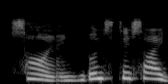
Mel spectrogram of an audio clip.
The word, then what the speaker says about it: sign: on the sign here in this word silent G and Silent G sign know it's wrong sign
